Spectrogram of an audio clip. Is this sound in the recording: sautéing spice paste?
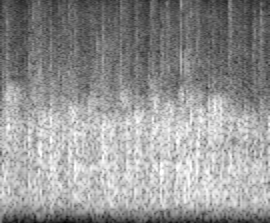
no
